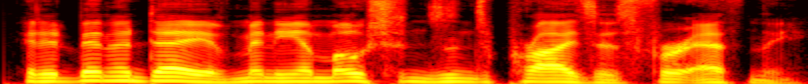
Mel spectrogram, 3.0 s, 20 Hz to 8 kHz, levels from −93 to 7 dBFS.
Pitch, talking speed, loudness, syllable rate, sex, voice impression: 115 Hz, 235 wpm, -16 LUFS, 6.3 syllables/s, male, masculine, adult-like, tensed, clear, fluent, cool, intellectual, sincere, slightly friendly, elegant, slightly strict, slightly sharp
